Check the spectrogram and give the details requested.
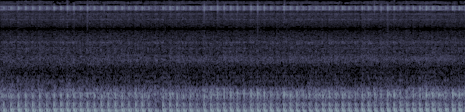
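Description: Dirt bike engine idling steadily, with an even, rapid pulse.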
